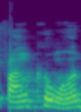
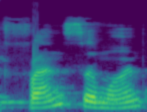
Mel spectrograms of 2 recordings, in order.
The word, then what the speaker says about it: Françomonde: Okay, so we don't say Francomonde, we say Françomonde. As you can see, that symbol there means you have to pronounce it as a S. Françomonde.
